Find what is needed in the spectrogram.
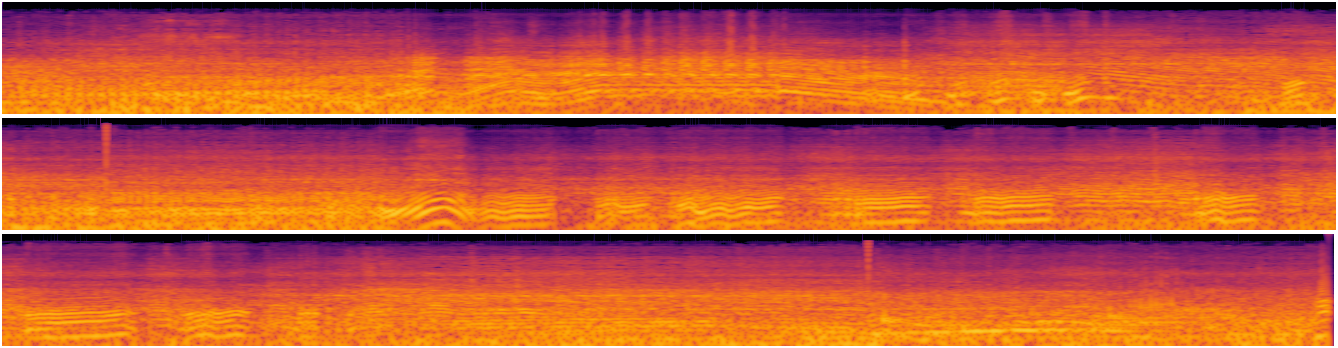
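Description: A dirt bike's engine heard from the rider's seat, revved up and down repeatedly with quick rises and falls in pitch, most busily in the middle stretch, over wind rush. The rider says the engine runs badly and suspects it is drawing false air through poorly sealed throttle flaps or the mount of the fuel-injection unit.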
